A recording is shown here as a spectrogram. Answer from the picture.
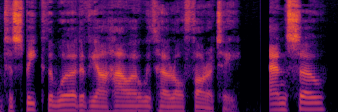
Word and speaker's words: Yahowah: stand present, Amod, before, Al-Yahowah, Yahowah, the proper pronunciation of Yahowah, our Eloah, God as directed in his Torah,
